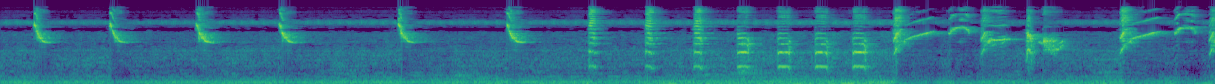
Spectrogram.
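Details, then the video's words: Night singing of a long-tailed shrike: spaced sharp downslurs, then a quick rattle of short clicks, then louder squealing whistles and rising notes, over a steady high whine. "Kicau Cendet Gacor Di Malam Hari"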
